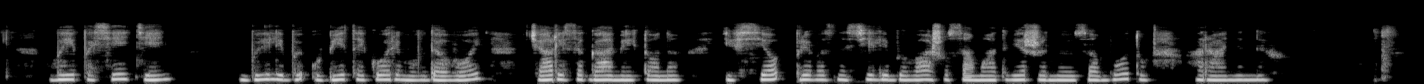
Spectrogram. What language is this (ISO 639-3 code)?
rus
